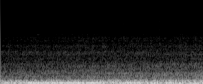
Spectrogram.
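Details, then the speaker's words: Toyota Hilux 2.5 at 80 km/h with a deep, steady rumble in the cab like a worn bearing under load. The truck also vibrates at 50 km/h. A bearing is suspected but not confirmed. "eu vou mostrar para vocês o barulho de rolamento que fica nessa caminhonete a 80 por hora"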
